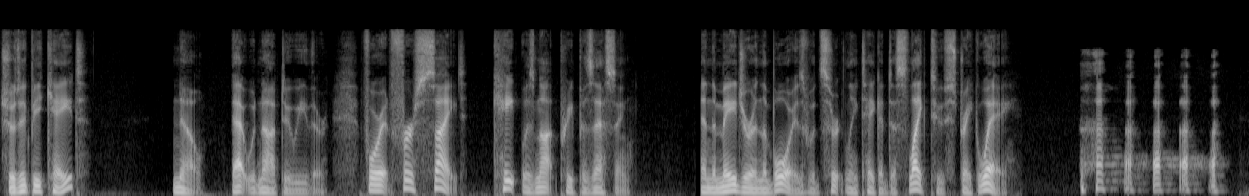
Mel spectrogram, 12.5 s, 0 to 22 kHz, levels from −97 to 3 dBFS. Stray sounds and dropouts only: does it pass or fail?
fail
